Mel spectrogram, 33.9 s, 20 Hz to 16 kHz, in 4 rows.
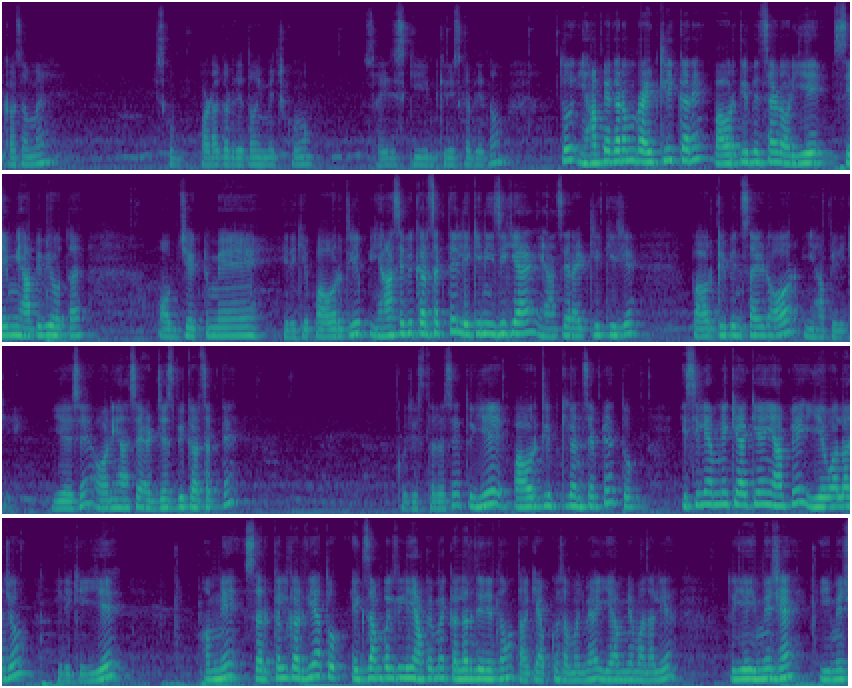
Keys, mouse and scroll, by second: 0.9-2.4 typing, 1.5 click, 5.8 right click, 6.0 typing, 7.9 click, 12.2 typing, 13.3 click, 13.8 right click, 15.5 click, 15.5 click, 27.0 ctrl+z, 30.1 click, 33.3 ctrl+z.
